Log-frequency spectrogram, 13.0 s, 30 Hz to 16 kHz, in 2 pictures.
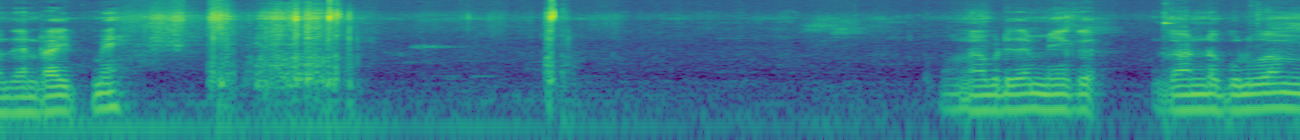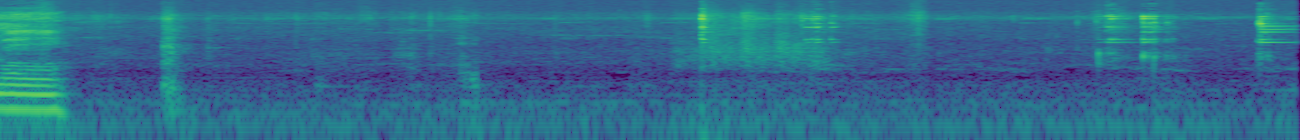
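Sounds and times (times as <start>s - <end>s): metallic clicks and clinks: 11.9s - 13.0s.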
